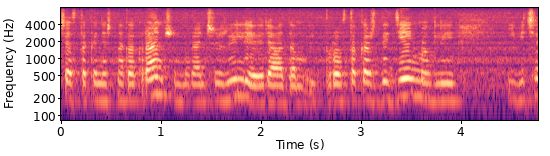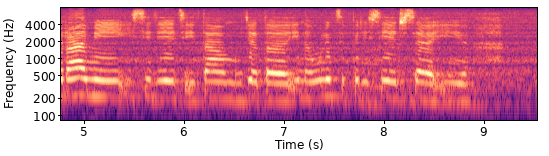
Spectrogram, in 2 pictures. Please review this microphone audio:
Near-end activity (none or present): present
